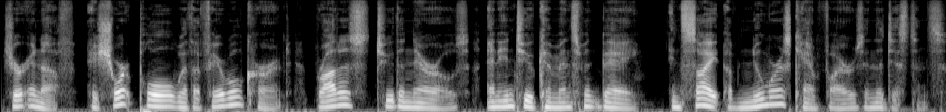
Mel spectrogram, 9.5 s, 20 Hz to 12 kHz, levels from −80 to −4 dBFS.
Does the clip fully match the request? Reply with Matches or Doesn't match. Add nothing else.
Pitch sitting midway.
Doesn't match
